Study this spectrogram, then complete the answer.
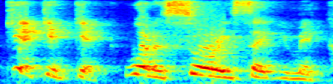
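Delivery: put-on high villain voice; cackling villain taunt. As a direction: jeer at a beaten foe.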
